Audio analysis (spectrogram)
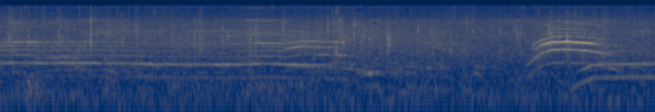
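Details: An angry fight between two male cats over territory and breeding. Long, level, whining yowls give way to a sudden loud, high rising screech near the end, followed by a lower drawn moan.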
